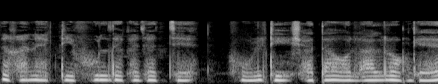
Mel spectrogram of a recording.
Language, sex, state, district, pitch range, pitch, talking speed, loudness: Bengali, female, Assam, Hailakandi, 190-205 Hz, 195 Hz, 135 wpm, -17 LUFS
